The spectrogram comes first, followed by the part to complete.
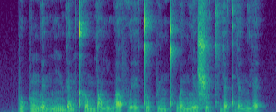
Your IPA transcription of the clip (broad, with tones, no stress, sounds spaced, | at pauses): p u˥ p ʊ˥˩ ŋ l e˩ ɪ̯ m i˥˧ ŋ m ɥ ɛ˥˧ n kʰ ɤ˥˩ m j ɑ˧˥ ŋ m w ä̰˨˩ f w e˧˥ ɪ̯ t̪ u˥˩ p y˧˥ n t̪ʰ w ə˥ n l i˥˧ ʂ u˥˧ t̪ʰ j ɛ˥˩ t̪ j ɛ˧˥ n l j ɛ˧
